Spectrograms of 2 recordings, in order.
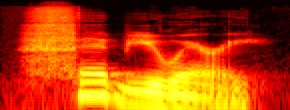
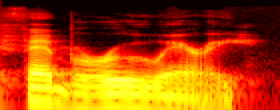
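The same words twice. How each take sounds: First: The R after the B is dropped. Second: The R after the B is pronounced. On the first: The speaker calls it right. "We don't pronounce the R. It's pronounced February" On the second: The speaker calls it wrong. "We don't say February"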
